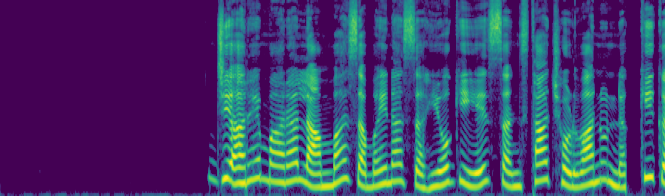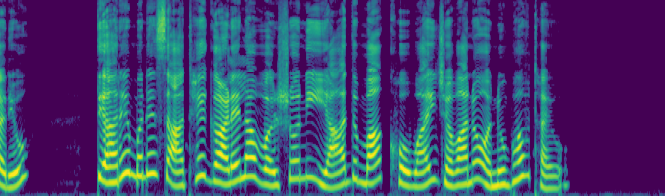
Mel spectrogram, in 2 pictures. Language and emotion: Gujarati, sad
